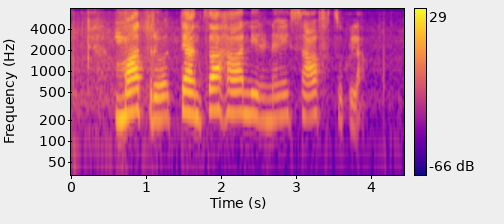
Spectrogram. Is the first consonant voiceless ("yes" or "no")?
no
